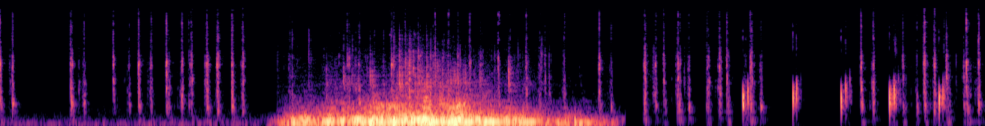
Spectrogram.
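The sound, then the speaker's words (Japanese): Crisp keystrokes tapping on a computer keyboard in an office late in the day, as someone preparing documents for a client works late, in quick, uneven bursts, interrupted midway by a couple of seconds of louder, low rumbling noise before the typing resumes. “それに、キーボードの音。まだ誰か残ってるのかしら？”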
